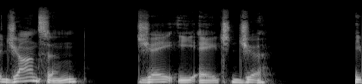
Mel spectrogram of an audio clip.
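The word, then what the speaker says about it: Jeh: Johnson, J-E-H, J. He pronounces it J, but it's J.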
